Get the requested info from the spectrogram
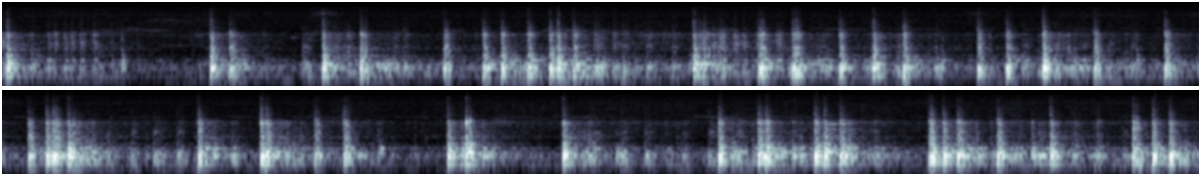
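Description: New Year's Eve fireworks: a dense, irregular run of firecracker and rocket bangs and crackles, coming in clusters, some loud and close, others further off.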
